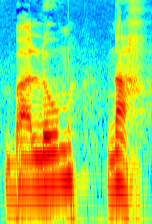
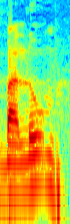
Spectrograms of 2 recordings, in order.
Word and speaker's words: Balum Nah: specifically b i um my surname is difficult for people to un to to pronounce but it means Jaguar home in Maya which is balum nah yesterday I heard leader of the opposition mispronounced my name I forgive him you may not know better you pronounce it as balum and also with your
